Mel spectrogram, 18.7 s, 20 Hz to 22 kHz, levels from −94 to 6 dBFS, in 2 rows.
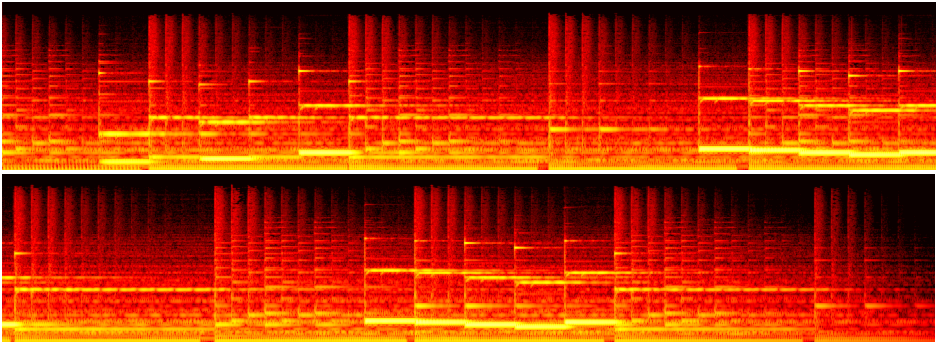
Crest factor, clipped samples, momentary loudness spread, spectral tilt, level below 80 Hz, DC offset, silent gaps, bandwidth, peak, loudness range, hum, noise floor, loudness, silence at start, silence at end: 14 dB; under 0.1%; 18 LU; -6.5 dB/octave; -28 dBFS; under 0.1%; none; 13.5 kHz; 0 dBFS; 11 LU; none; -44 dBFS; -14 LUFS; 0 s; 0.55 s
